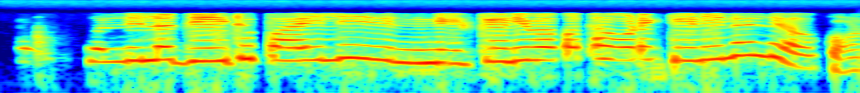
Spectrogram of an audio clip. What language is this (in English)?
Odia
